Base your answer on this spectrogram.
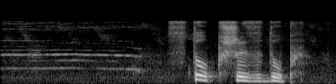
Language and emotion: Russian, neutral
